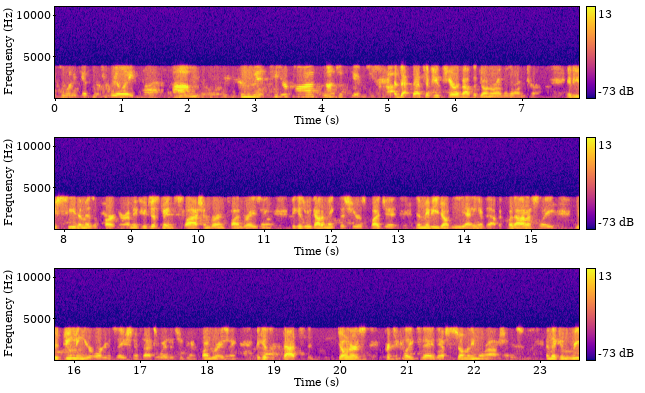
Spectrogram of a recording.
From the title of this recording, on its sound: LIVE from BBCON 2015 - The Blackbaud Conference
